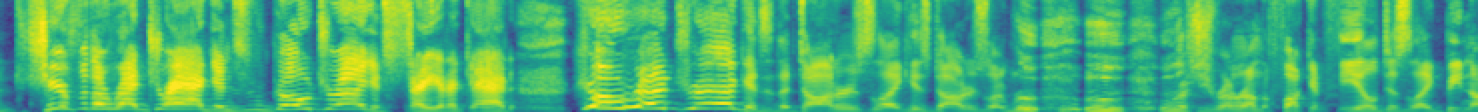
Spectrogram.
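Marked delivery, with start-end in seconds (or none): 0.0-2.4 high, loud, slow team chant; rally the crowd for the Red Dragons; cheering shout. Retold or imitated. Rock cheering at daughter's game. 2.4-4.8 very high, very loud cheer; full yell. Retold or imitated. Cheering even louder.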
